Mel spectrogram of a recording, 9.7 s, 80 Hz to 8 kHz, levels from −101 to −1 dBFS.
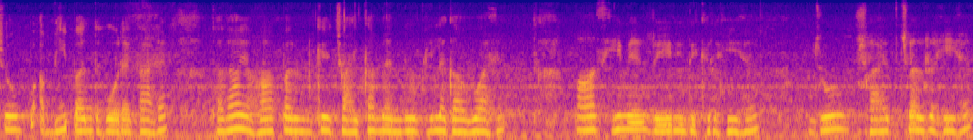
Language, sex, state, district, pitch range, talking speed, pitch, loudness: Hindi, female, Rajasthan, Bikaner, 210-230 Hz, 180 wpm, 220 Hz, -17 LUFS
